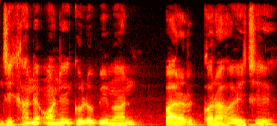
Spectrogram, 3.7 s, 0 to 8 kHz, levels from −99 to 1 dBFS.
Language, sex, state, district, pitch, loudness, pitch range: Bengali, male, Tripura, West Tripura, 110 Hz, -19 LUFS, 105-115 Hz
